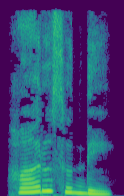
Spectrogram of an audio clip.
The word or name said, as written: ಹಾರುಸುದ್ದಿ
